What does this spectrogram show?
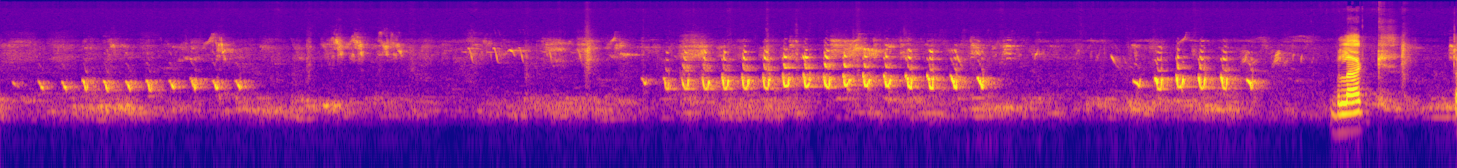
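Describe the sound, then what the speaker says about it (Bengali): A black turkey cock gobbles repeatedly in a rural yard beside two hens, sending out rapid rattling bursts in several runs, moderately close, with a sharper squawk near the end. "ডাকতেছে মোরগ।"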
